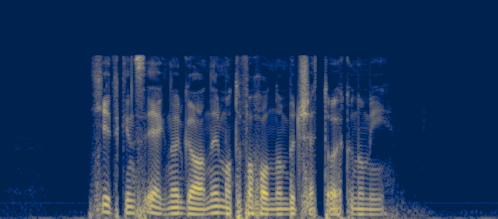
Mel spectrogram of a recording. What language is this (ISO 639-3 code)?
nor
